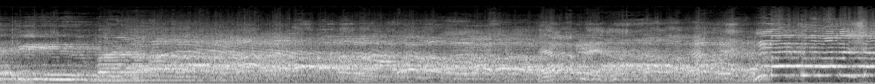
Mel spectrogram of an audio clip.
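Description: A group of men chant along together.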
